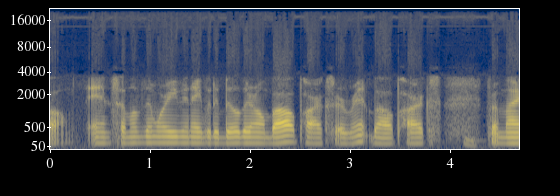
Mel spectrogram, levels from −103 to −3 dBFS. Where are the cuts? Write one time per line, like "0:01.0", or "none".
none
